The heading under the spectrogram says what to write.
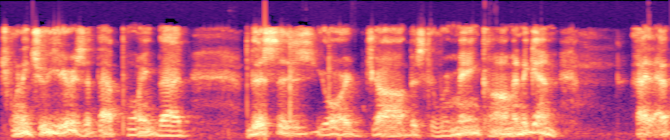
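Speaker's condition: Gunshot injury to voice box; shot 15 times

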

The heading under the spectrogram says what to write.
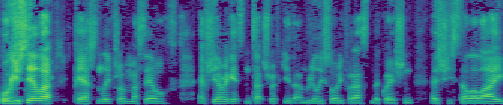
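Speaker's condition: No condition

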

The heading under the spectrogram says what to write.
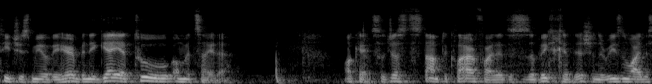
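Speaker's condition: No condition

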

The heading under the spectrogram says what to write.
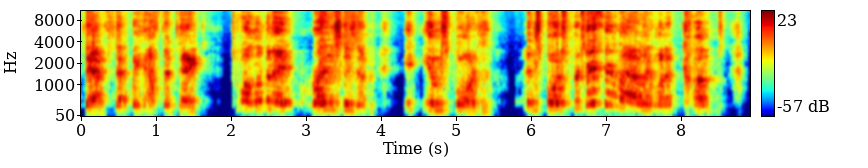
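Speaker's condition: Cerebral palsy; spastic quadriplegia, present from birth, cannot walk normally, described as not enough oxygen in legs

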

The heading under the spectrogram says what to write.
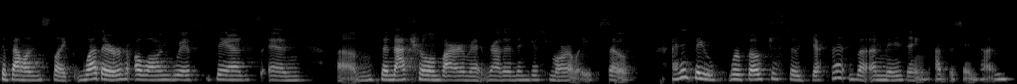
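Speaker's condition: Cleft lip and palate; congenital cleft lip and palate, multiple surgeries on face and mouth

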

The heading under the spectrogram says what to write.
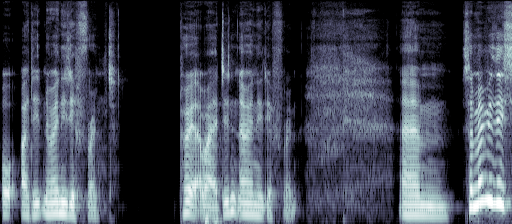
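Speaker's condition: No condition

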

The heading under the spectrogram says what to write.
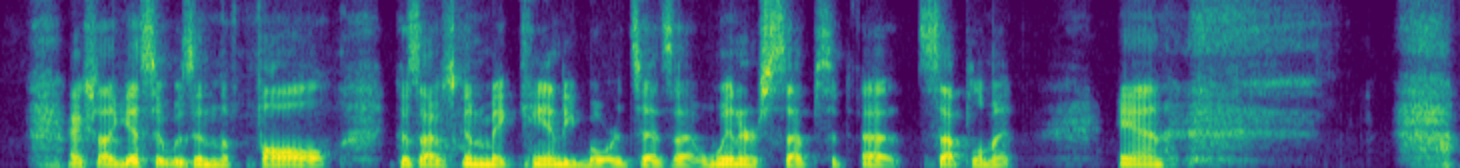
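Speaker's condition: No condition

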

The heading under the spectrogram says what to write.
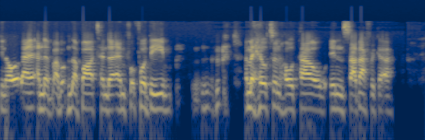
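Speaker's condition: Stammer; considered mute, did not speak until age five, needed speech therapy but never had it; stammer audible in recording, uses rhythmic techniques from rapping in everyday speech; chest and mind contract when stammering, even now, rapping Eminem lyrics let speech flow loosely; repeated sounds

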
